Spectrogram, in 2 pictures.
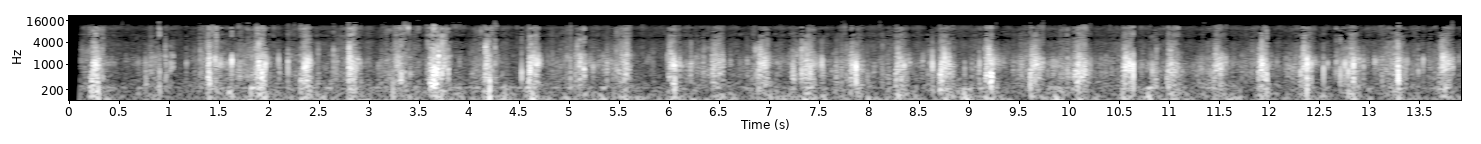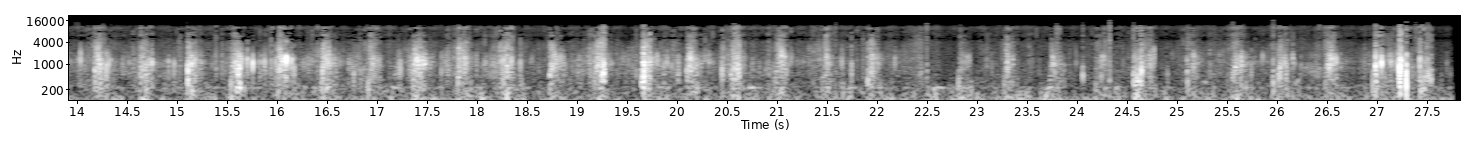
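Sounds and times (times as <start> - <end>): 
human footsteps walking on gravel at medium speed: 0.1 - 27.8.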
